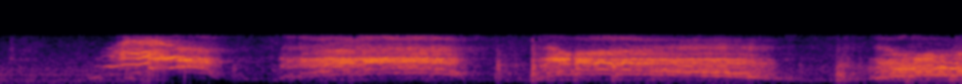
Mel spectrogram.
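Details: Cats offered on an Arabic pet forum. Three loud, drawn-out meows, each about a second long, rich in harmonics and falling slightly in pitch, separated by short pauses with faint rustling.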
